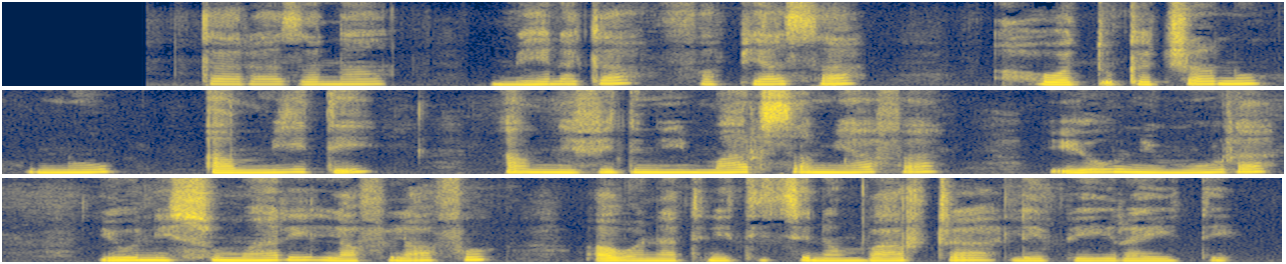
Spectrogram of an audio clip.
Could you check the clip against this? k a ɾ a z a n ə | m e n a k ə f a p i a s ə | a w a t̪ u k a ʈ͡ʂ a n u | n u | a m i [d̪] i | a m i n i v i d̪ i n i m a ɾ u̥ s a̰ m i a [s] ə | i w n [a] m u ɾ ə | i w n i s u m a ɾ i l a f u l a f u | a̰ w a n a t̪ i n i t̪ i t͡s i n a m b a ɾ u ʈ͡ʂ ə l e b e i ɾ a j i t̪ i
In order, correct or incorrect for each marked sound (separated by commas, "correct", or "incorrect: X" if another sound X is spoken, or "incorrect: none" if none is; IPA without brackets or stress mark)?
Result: correct, incorrect: f, incorrect: i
